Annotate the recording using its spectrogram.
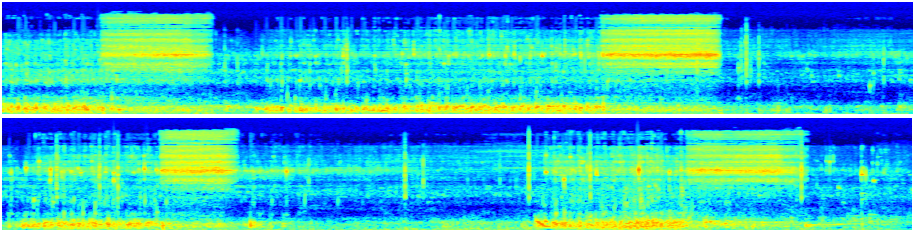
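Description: A diver breathes in through a regulator with a sharp hiss, again and again.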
